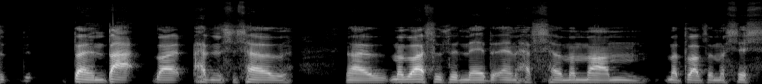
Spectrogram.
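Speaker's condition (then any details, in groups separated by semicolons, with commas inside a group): Tongue cancer surgery; right-side tongue surgery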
